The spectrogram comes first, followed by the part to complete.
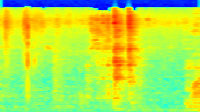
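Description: Kitchenware being handled: a light click, then a short clatter of dishes about a second in.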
